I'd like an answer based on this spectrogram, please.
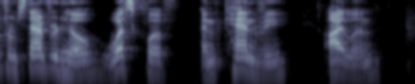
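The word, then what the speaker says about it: Canvey Island: Stanford Hill Westcliff and canvi Island that's how you pronounce it cany Island should email mdy Stanford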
